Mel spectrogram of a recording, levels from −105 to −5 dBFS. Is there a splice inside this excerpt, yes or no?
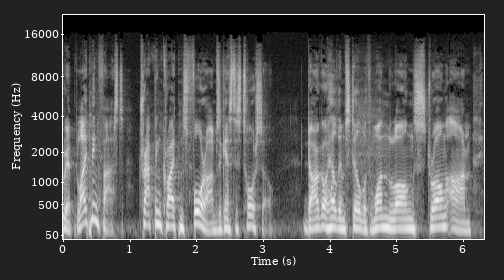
no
